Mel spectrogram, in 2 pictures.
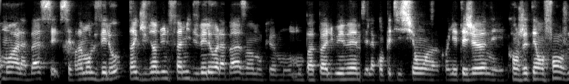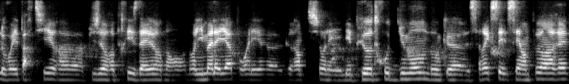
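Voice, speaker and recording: A man's voice: a little high, flat delivery, quick pace. A man, answering interview questions hesitantly with many fillers and restarts. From Belgium. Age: 20s. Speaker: guest, brand founder.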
